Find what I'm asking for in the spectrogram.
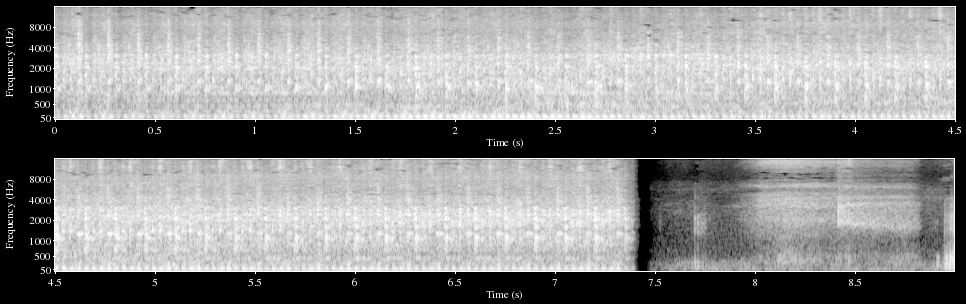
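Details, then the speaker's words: Ford Transit diesel van at idle: sharp even tapping about three times a second over steady idle; rocker arm on cylinder one fallen out, that valve inoperative, camshaft edge slightly damaged. "o barulho é o quê um balancinho ele tava caído fora aqui ó do primeiro cilindro ele tava caído para fora não tava funcionando essa válvula aqui"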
